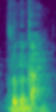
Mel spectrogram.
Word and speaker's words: glucagon: insulin or glucagon am I saying it right glucon glucagon glucagon thank you this drug is a glp1 Agonist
